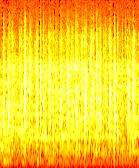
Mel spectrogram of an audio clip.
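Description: A crowd of fans clapping their hands: a dense, uneven patter of many handclaps, with faint voices underneath.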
